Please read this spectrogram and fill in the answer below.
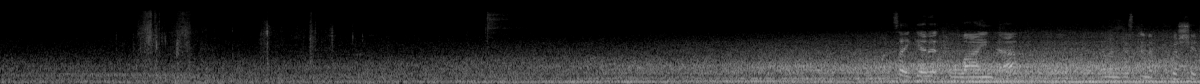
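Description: A few light clicks and rattles of wire fencing being handled in the first few seconds, then a low steady drone that grows louder through the second half.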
